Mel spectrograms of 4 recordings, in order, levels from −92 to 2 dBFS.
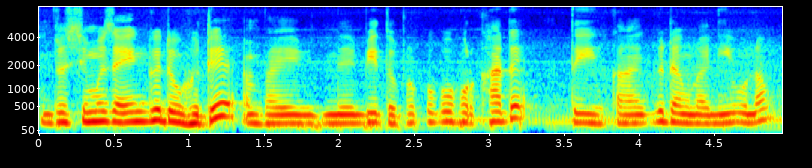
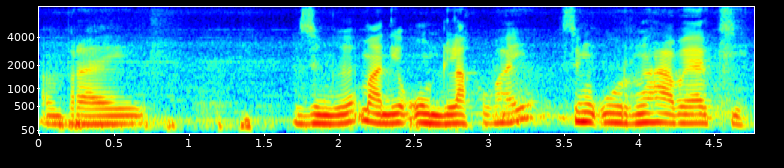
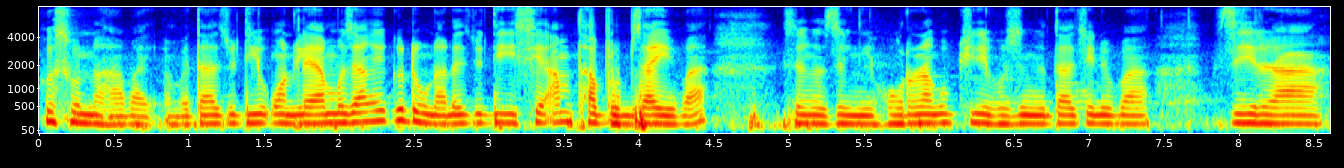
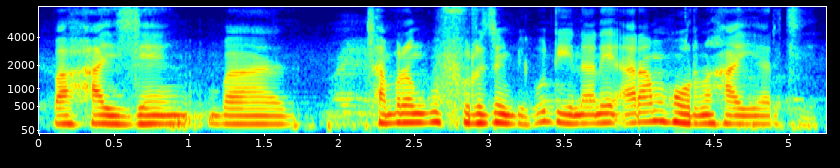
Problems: none marked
